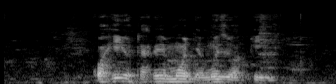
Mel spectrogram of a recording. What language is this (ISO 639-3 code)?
swa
